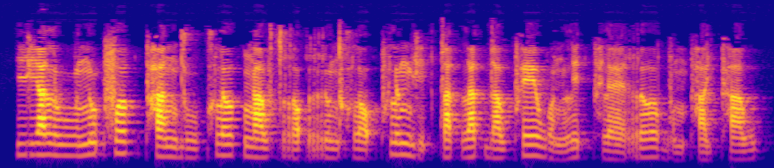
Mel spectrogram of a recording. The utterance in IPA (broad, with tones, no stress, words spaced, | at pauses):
ji˦˥a̯ luː˧nu˦˥ʔfɤː˥˩k̚ pʰa˧nduː˩˦ kʰlɤː˥˩k̚ŋaː˧wtrɔ˨˩ʔ ru˨˩nkʰlɔ˨˩ʔpʰlɯ˥˩ŋ ji˨˩ʔ ta˥˩t̚ la˦˥t̚da˧wpʰeː˥˩wo˩˦n li˥˩t̚pʰlɛː˨˩rɤː˥˩ bo˨˩mpʰa˧j pʰa˦˥w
